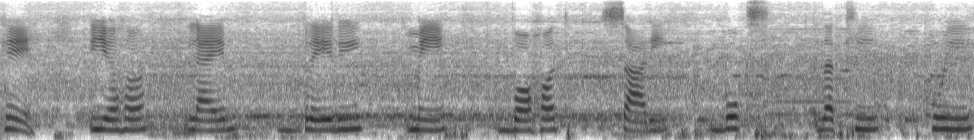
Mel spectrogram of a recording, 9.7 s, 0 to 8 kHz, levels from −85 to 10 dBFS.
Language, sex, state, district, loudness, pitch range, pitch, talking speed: Hindi, female, Madhya Pradesh, Dhar, -16 LUFS, 230-255 Hz, 240 Hz, 55 wpm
